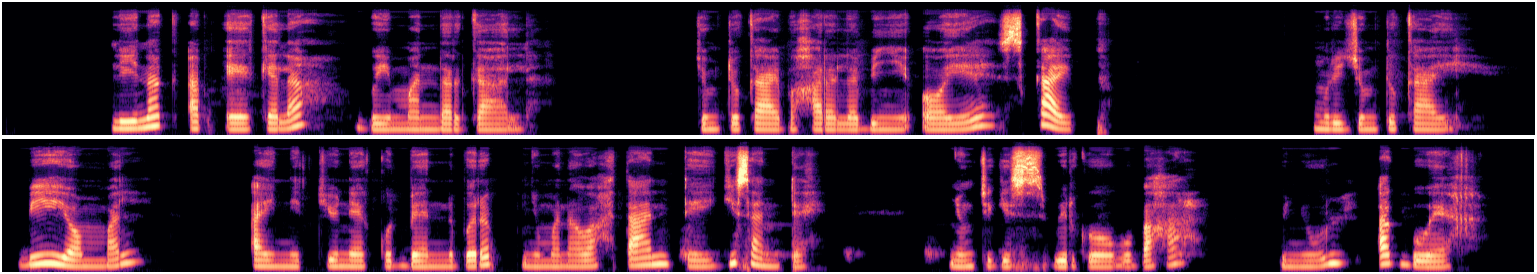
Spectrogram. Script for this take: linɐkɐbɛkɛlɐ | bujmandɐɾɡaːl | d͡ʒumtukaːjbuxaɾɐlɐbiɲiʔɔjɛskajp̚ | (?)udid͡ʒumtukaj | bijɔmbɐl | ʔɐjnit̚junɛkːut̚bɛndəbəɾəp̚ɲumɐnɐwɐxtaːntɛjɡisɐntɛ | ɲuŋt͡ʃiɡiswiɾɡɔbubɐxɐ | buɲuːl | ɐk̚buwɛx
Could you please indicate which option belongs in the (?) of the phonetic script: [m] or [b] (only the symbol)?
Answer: m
